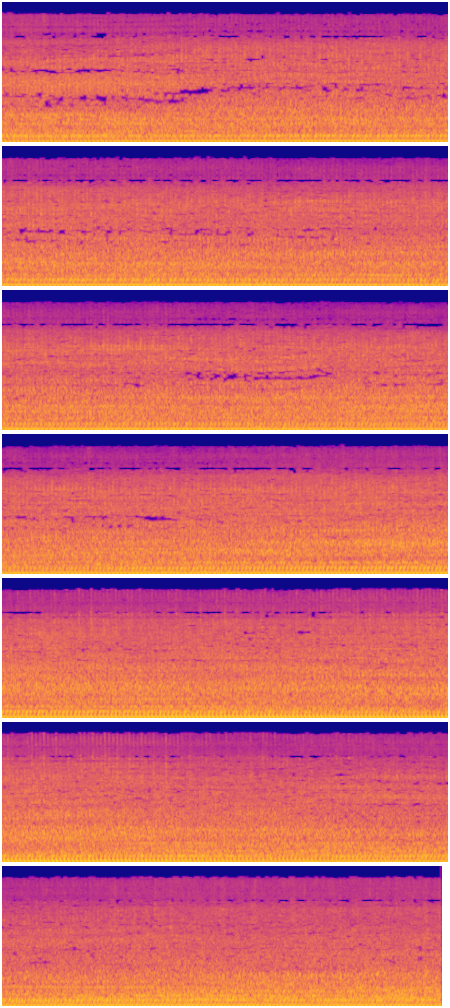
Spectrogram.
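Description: Tractor's diesel engine running steadily under load as it pulls a groundnut digger through the field, swelling a little louder about two-thirds of the way through.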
